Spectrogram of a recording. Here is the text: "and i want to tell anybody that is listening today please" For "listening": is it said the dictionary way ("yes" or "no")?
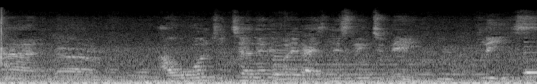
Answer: yes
